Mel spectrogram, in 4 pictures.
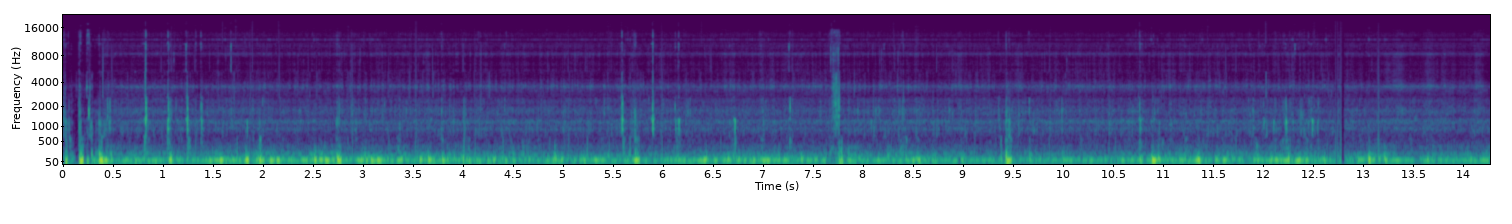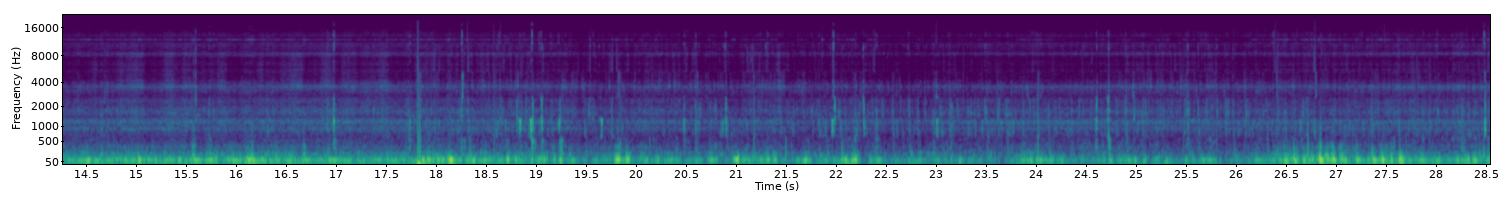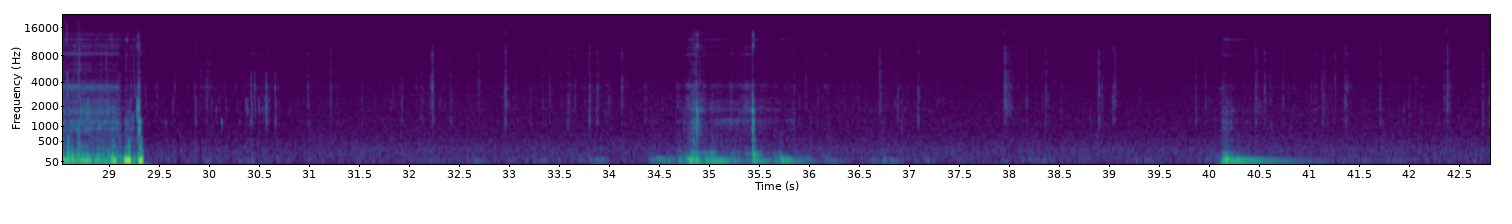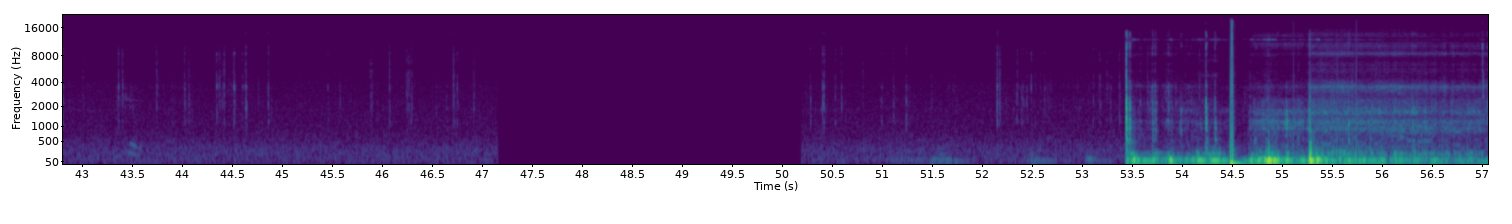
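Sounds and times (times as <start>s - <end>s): wind and tyre rumble: 0.0s - 29.4s, 53.5s - 57.0s.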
